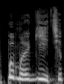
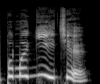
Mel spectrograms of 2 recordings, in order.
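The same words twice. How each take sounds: First: Quick high cry for help; frightened, high-pitched appeal; panicked plea. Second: Extremely high cry for help; terrified, piercing high appeal; desperate plea. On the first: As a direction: call out fearfully, not yet at the peak. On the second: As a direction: shriek for help at the peak of panic. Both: Acted. Old man begs for help.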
